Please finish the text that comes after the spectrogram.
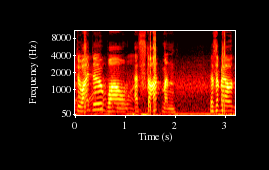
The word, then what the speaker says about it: Stockman: No, Stockman. It's pronounced as S-T-O-C-K-M-A-N.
